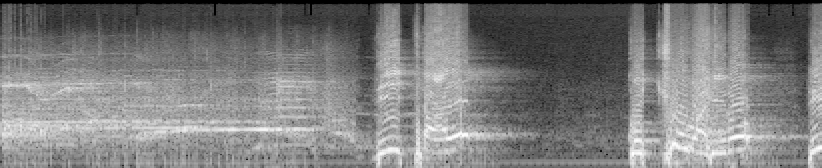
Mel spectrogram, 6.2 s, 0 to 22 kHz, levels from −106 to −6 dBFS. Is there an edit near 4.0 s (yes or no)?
no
